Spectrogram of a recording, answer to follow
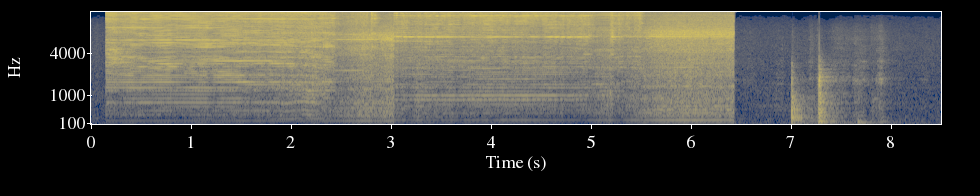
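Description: Table saw running and cutting through a wooden panel fed on a crosscut sled, a steady whine with hiss that starts abruptly just after the start and cuts off abruptly about six and a half seconds in. Then two sharp knocks.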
